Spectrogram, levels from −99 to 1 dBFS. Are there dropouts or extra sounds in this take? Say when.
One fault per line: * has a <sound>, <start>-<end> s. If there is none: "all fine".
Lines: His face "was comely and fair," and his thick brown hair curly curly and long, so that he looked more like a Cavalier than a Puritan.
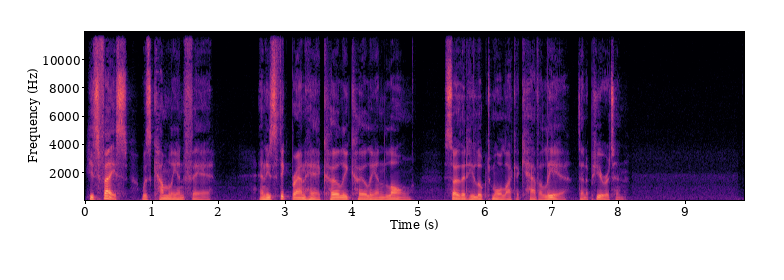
all fine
